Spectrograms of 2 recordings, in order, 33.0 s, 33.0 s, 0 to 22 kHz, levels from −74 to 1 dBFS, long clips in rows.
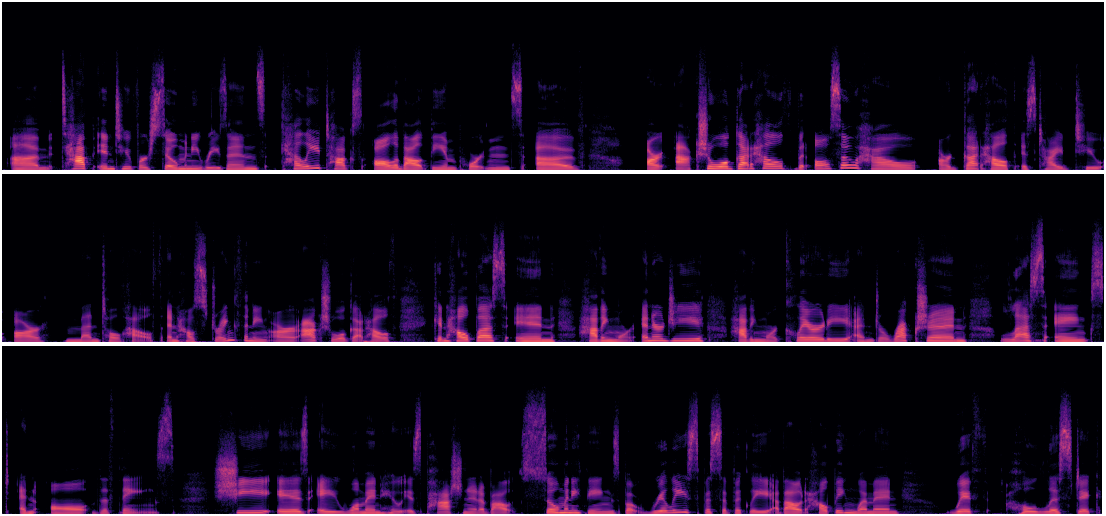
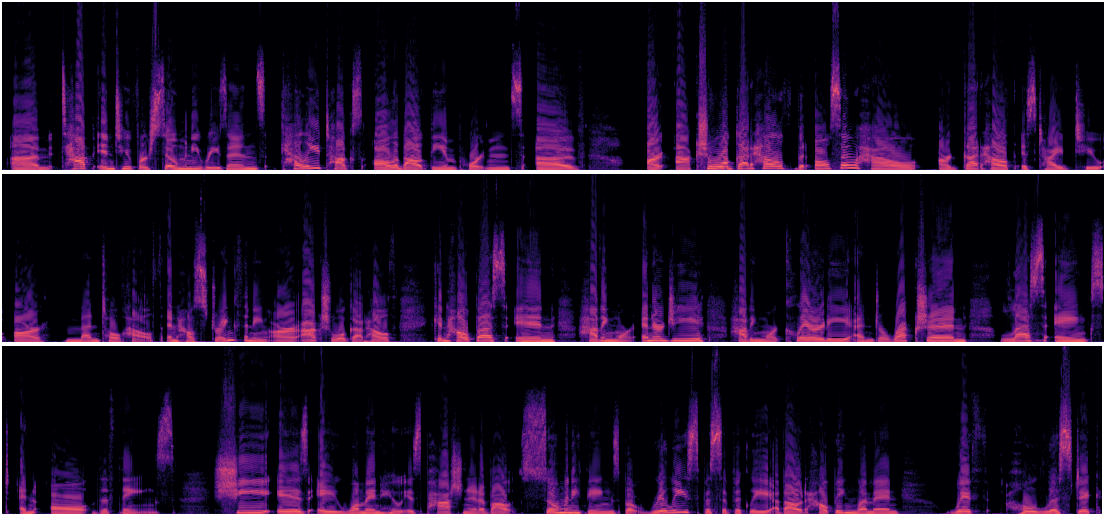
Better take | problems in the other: first | distortion; heavy; 9% of the sound clipped

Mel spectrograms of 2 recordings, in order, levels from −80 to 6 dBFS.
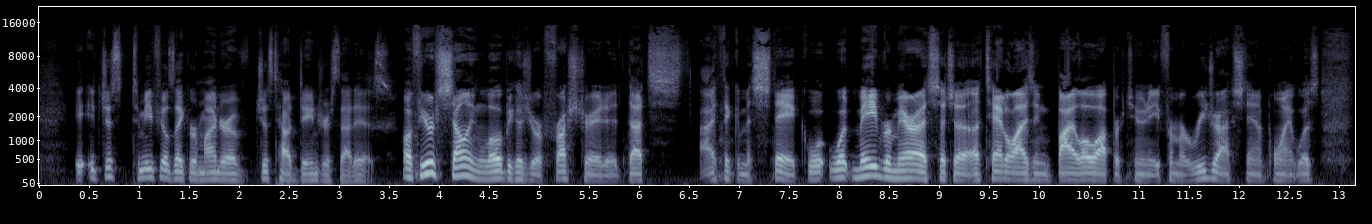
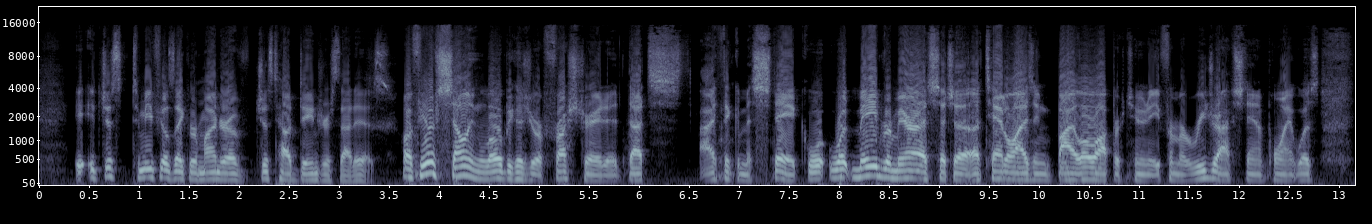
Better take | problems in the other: first | distortion; heavy; 10% of the sound clipped

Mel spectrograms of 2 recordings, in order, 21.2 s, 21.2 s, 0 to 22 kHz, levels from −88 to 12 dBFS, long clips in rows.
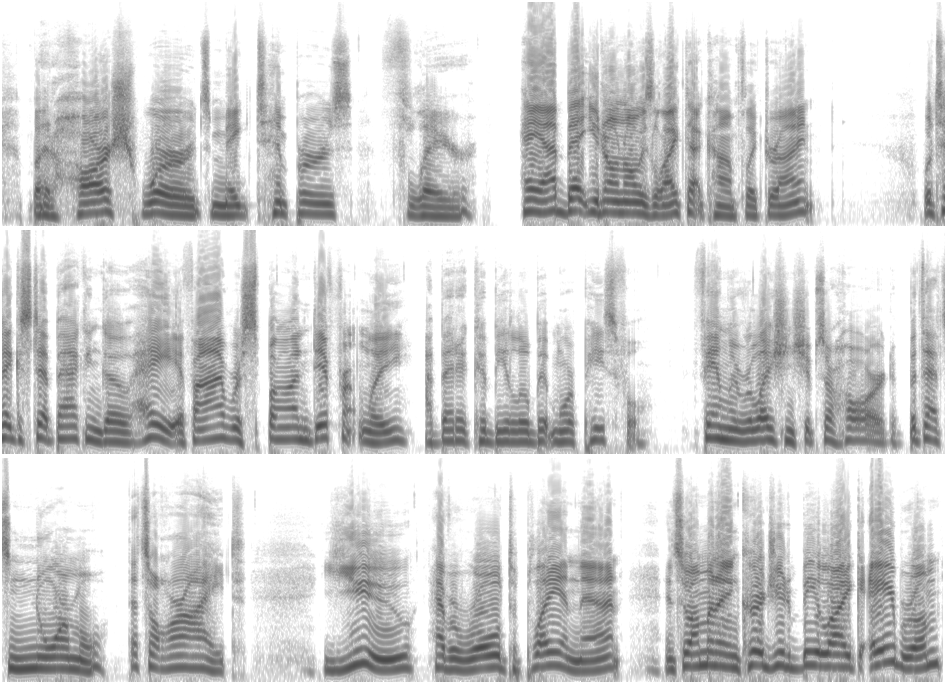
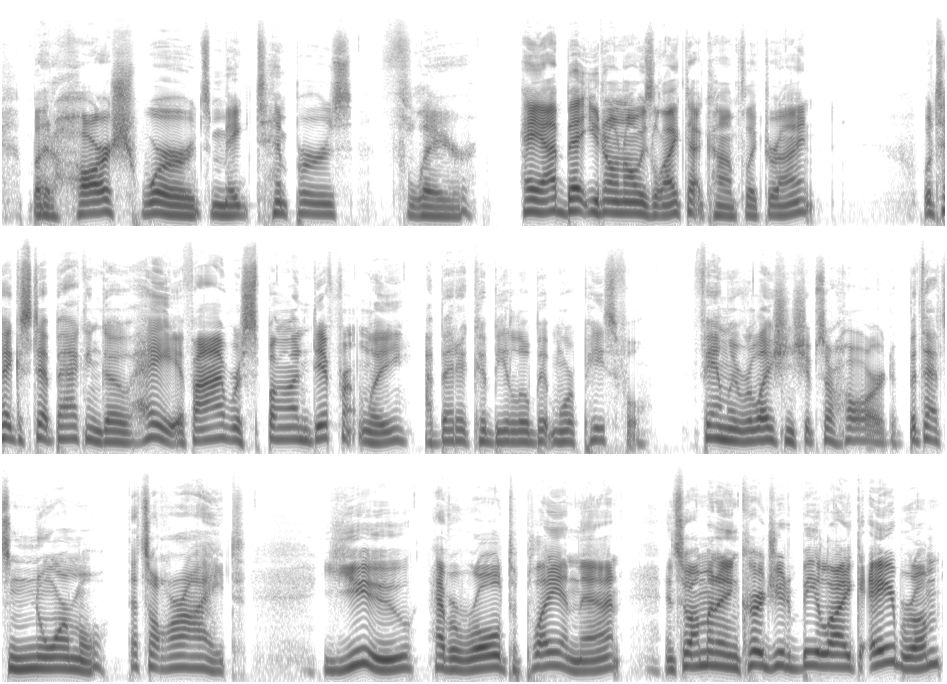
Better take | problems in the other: second | distortion; slight; 10 dB below the speech

